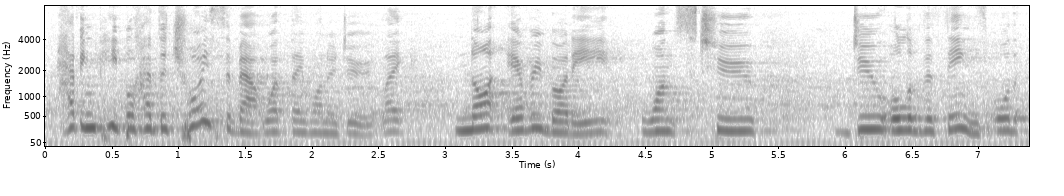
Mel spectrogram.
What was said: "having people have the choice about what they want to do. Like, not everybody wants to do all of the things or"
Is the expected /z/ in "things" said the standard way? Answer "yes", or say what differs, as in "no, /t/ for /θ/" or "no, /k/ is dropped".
yes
